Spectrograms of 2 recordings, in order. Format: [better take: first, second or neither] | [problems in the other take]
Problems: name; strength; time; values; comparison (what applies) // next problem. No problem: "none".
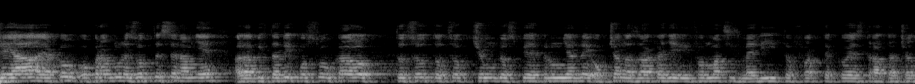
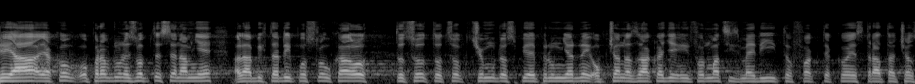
second | room echo; dies away in 0.9 s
